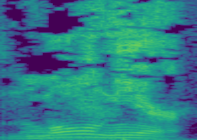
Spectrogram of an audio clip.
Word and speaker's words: Mjolnir: And one more thing from the mailbag I have is that Fulkin says that Mjolnir is pronounced Mjolnir. – Mjolnir.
